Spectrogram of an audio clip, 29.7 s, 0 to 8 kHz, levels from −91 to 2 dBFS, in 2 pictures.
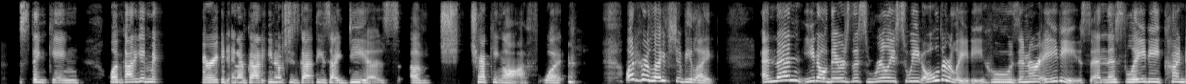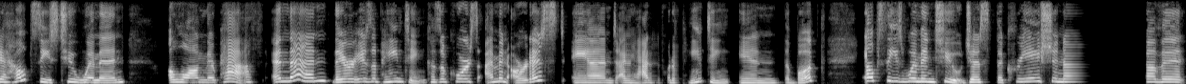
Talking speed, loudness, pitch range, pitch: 175 wpm, -17 LUFS, 215-295 Hz, 245 Hz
